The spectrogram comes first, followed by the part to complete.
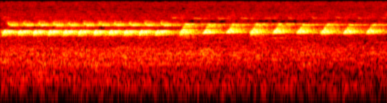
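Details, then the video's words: A pet goldfinch sings a continuous high trill, smooth at first, then breaking into rapid pulsed notes repeated about five times a second, ending in a sharp chirp. "MI JILGUERO"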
